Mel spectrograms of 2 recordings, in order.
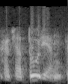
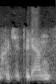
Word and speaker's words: Khachaturian: Khachaturian en ruso, aquí cambian acento en español, como ustedes no ponen acento en la última sílaba cuando la palabra termina en N, dicen Khachaturian, pero realmente en ruso dicen Khachaturian.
